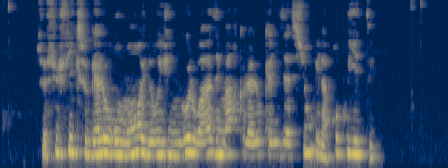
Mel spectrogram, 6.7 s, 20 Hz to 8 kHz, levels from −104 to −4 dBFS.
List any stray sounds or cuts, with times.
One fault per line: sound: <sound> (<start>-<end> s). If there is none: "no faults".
no faults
